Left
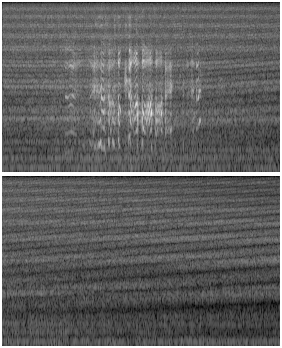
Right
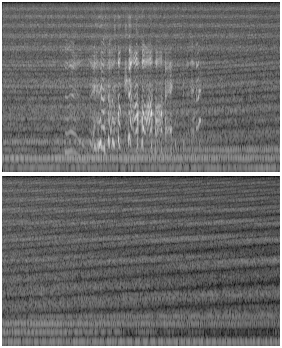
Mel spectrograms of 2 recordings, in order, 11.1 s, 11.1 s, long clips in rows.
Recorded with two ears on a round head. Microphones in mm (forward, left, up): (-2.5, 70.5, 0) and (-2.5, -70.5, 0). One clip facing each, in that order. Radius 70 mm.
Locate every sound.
0.0 s a drone: 60° right (ahead or behind); by 11.2 s 40° right (ahead or behind)
1.2 s crying: 30° right (ahead or behind)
